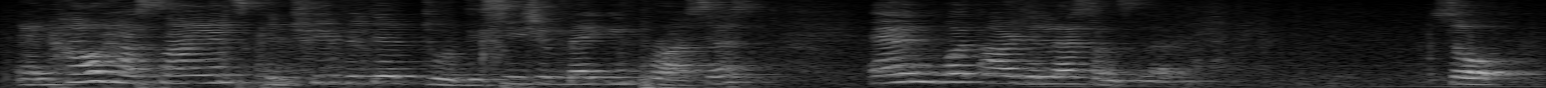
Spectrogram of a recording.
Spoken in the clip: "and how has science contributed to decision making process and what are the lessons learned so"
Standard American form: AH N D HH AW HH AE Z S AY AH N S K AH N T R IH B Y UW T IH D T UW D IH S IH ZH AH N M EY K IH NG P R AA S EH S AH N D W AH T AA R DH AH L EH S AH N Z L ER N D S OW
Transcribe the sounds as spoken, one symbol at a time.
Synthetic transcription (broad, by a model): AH N HH AW HH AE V S AY AH N S K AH N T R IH B Y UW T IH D T UW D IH S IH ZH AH N M EY K IH NG P R AA S EH S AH N W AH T AA R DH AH L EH S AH N S L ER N S OW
